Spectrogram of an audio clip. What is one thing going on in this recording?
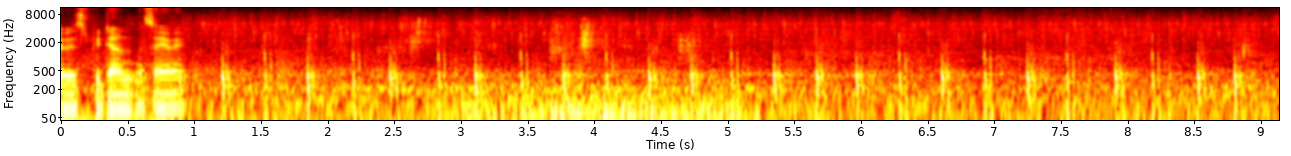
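Footsteps tap on stone in an even rhythm.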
